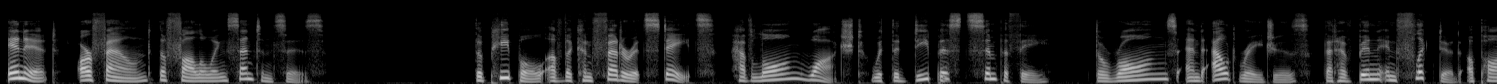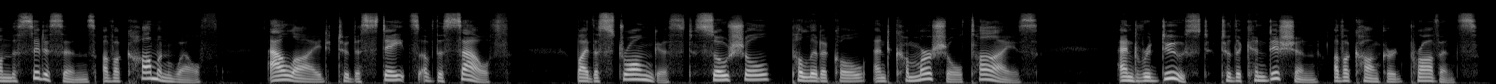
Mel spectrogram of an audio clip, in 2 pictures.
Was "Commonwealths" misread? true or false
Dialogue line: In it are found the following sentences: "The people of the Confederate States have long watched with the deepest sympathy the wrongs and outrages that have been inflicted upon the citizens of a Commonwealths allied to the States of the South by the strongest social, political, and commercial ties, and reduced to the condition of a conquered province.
true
